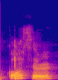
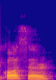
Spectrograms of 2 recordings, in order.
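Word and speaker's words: كوثر: to comment on that, the way it is spelled with the sound of sa, which is not s actually. In Arabic, in Urdu, sa, there's a different level of tha, and it is this one is tha.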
